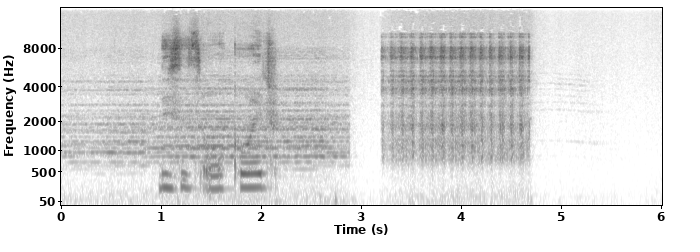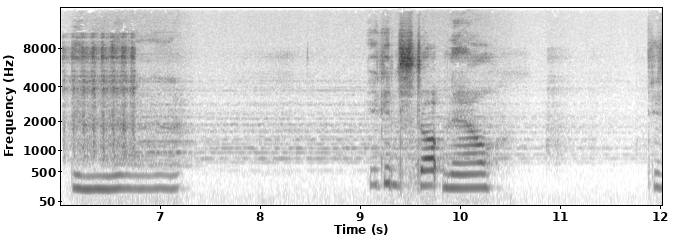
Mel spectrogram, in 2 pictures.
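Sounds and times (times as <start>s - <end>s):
soundtrack music: 0.0s - 2.9s, 6.7s - 12.0s
rapid rattling burst: 3.2s - 4.8s, 6.0s - 6.8s.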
